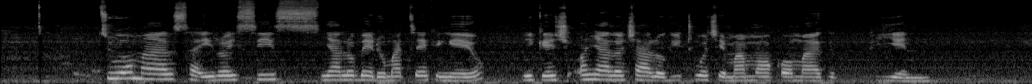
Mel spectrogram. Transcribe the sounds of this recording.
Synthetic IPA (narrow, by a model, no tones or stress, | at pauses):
tuomarsaiɾɔjsisɲalobedomatʰɛkŋejo | niket͡ʃɔɲalɔt͡ʃalɔɡitwot͡ʃemamɔkɔmaɡ | pien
